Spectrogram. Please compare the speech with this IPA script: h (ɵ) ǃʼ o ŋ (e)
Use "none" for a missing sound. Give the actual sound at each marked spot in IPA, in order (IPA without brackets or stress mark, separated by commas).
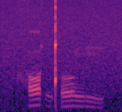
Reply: ɔ, i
